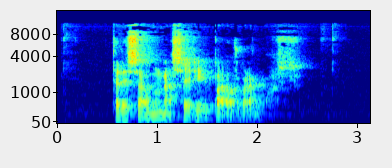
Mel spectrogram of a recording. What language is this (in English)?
Galician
